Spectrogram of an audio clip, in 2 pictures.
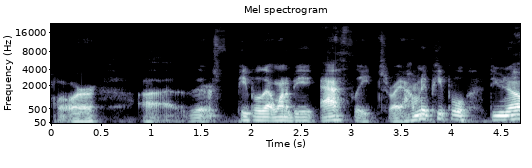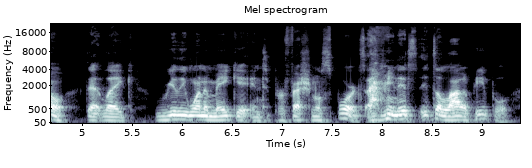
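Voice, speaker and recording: Talking fairly quickly and expressively, this man's low-leaning voice is a bit bright with a breathy edge. At twenty-five, he records a candid personal vlog on a close-range phone camera in a small foam-lined room, rambling reflectively with many fillers and restarts.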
